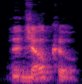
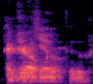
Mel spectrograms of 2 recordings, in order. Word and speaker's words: Njoku: How do you say it? Njoku. Njoku. I got it.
